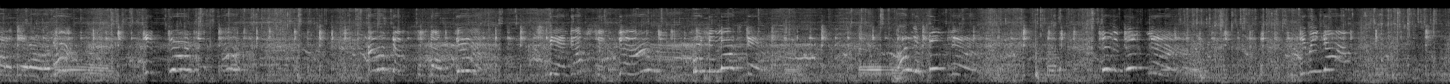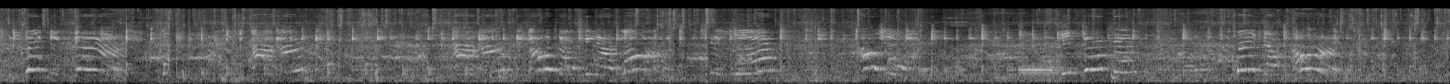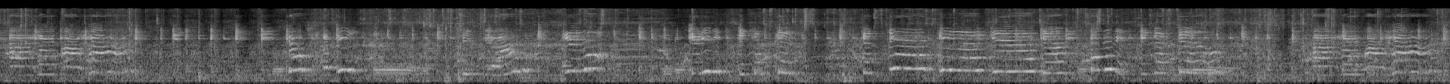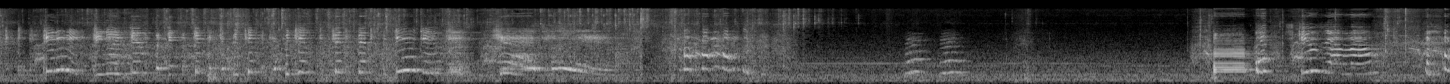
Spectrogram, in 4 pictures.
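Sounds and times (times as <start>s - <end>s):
toy voice talking and singing: 0.0s - 51.3s, 55.4s - 58.0s
toy speaker music: 0.0s - 51.6s, 55.4s - 58.0s.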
